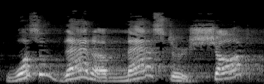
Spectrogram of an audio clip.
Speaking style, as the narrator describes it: cried Cao Cheng eagerly

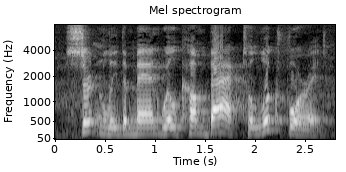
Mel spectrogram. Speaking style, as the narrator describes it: said Christian

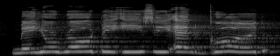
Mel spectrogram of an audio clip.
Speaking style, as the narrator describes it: cried Seven Stars

